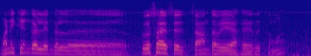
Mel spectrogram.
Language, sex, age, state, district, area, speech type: Tamil, male, 60+, Tamil Nadu, Cuddalore, rural, spontaneous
